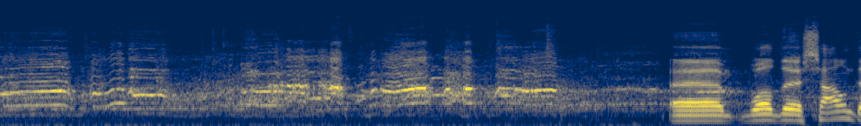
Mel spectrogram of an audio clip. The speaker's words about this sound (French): Le son qu'on entend là, c'est bon signe. Les poulets nous disent qu'ils sont vraiment heureux, qu'ils ont assez d'espace pour bouger. Là, ils sentent qu'ils vont aller dehors. Alors, on ressent peut-être un peu d'inquiétude de leur part.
